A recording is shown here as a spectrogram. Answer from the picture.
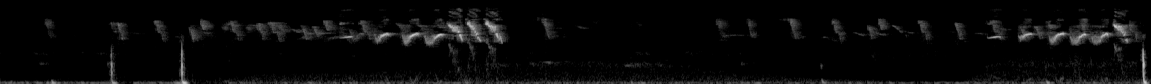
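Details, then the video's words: Tui tui style song of a double-collared seedeater (coleiro): strings of high, dry ticking notes build into rapid slurred whistled runs, twice over, with a few sharp knocks or clicks between phrases. "CANTO MARAVILHOSO DESSE COLEIRO TUI TUI"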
